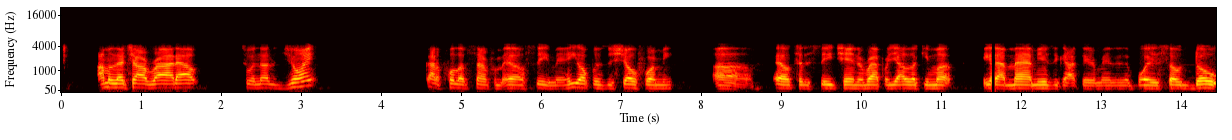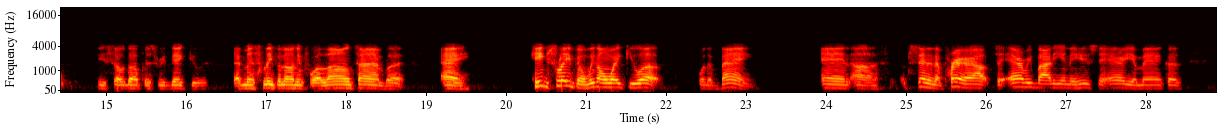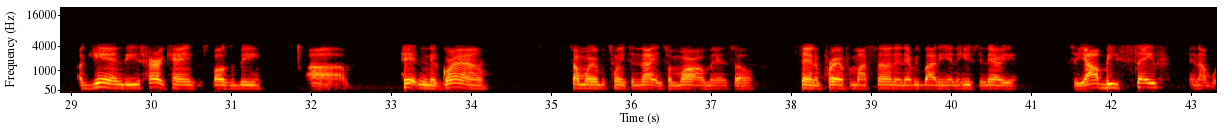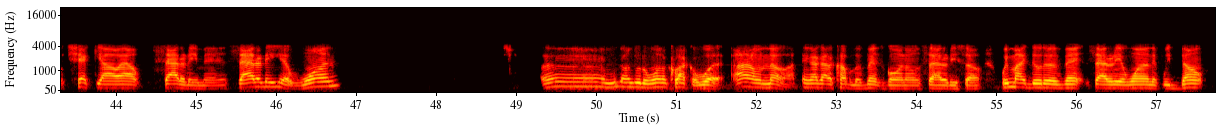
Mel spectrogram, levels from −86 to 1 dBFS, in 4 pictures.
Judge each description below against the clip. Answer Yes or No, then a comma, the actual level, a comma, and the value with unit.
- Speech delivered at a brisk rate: No, average, 180 wpm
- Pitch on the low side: Yes, low, 130 Hz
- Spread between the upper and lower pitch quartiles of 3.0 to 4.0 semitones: Yes, average, 3.5 semitones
